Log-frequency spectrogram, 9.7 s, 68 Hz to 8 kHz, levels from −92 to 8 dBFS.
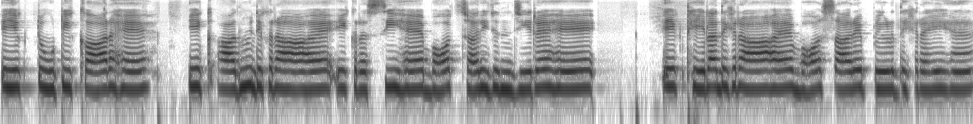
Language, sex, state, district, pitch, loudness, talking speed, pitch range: Hindi, female, Uttar Pradesh, Hamirpur, 265 Hz, -14 LUFS, 165 wpm, 260-275 Hz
